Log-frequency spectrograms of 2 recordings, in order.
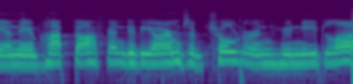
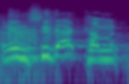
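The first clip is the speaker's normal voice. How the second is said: surprised; 6 semitones higher, faster than usual. Real, not acted. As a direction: genuinely caught off guard, higher. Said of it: "You got me".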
